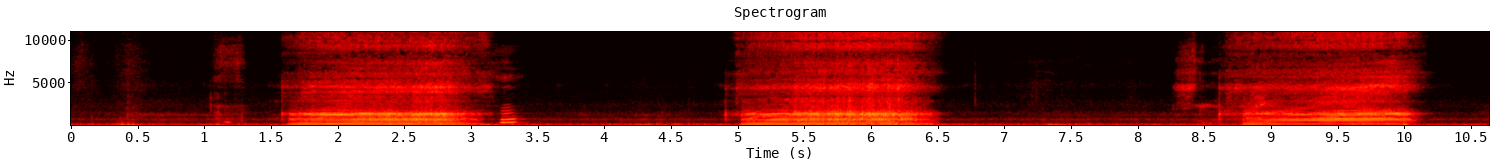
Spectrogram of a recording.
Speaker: boss snoring. I can't sleep. What can I do now? It's too loud.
